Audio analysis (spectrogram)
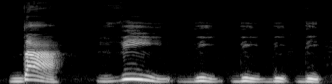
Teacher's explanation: Esse Dalet sem Dagesh, ele tem um som de um DH.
